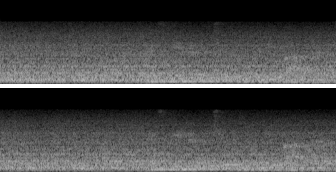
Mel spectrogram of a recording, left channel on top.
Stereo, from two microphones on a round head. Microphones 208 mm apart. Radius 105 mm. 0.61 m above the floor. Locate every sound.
1.5 s a man speaking: 25° right (ahead or behind), 6.5 m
